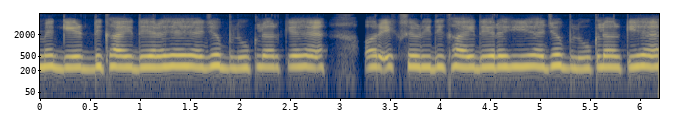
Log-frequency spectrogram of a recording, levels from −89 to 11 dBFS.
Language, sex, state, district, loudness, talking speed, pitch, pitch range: Hindi, female, Chhattisgarh, Raipur, -13 LUFS, 225 wpm, 255 Hz, 250-260 Hz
